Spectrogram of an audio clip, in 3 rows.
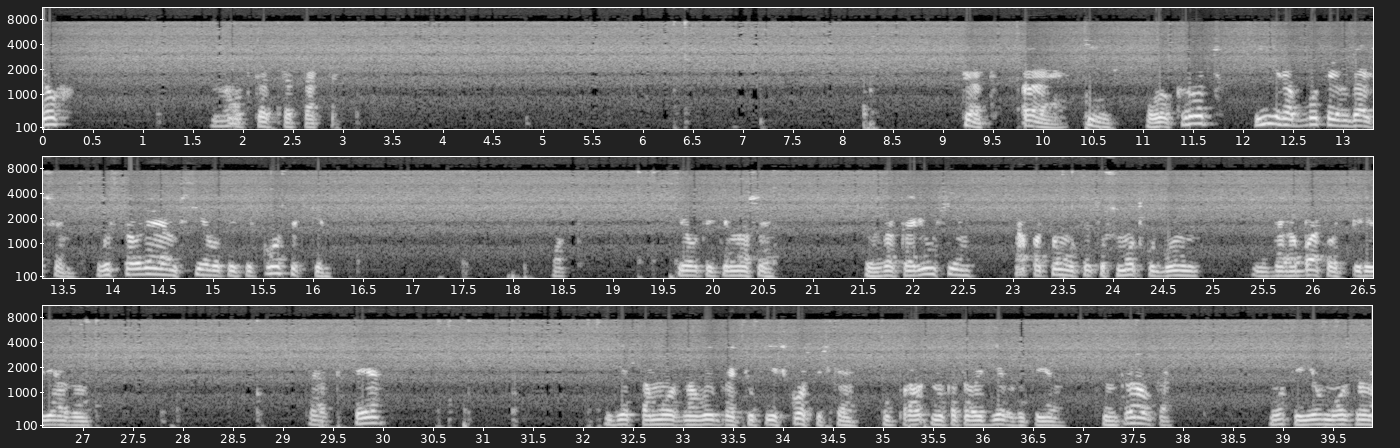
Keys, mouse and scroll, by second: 2.2-3.0 scroll up 1, 6.8 KP_1, 9.7 a, 10.3 i, 13.1 middle click, 15.6 click, 16.3-17.5 middle drag, 18.0 r, 19.2 click, 19.6 middle click, 27.8 middle click, 29.3 r, 30.6 click, 32.1 click, 33.4 click, 34.4 middle click, 35.2 r, 37.4 click, 39.3 click.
